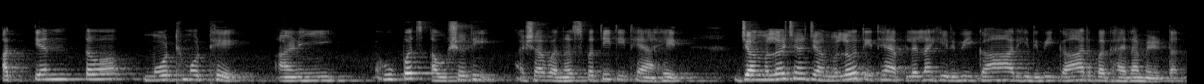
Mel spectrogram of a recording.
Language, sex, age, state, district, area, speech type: Marathi, female, 60+, Maharashtra, Pune, urban, spontaneous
